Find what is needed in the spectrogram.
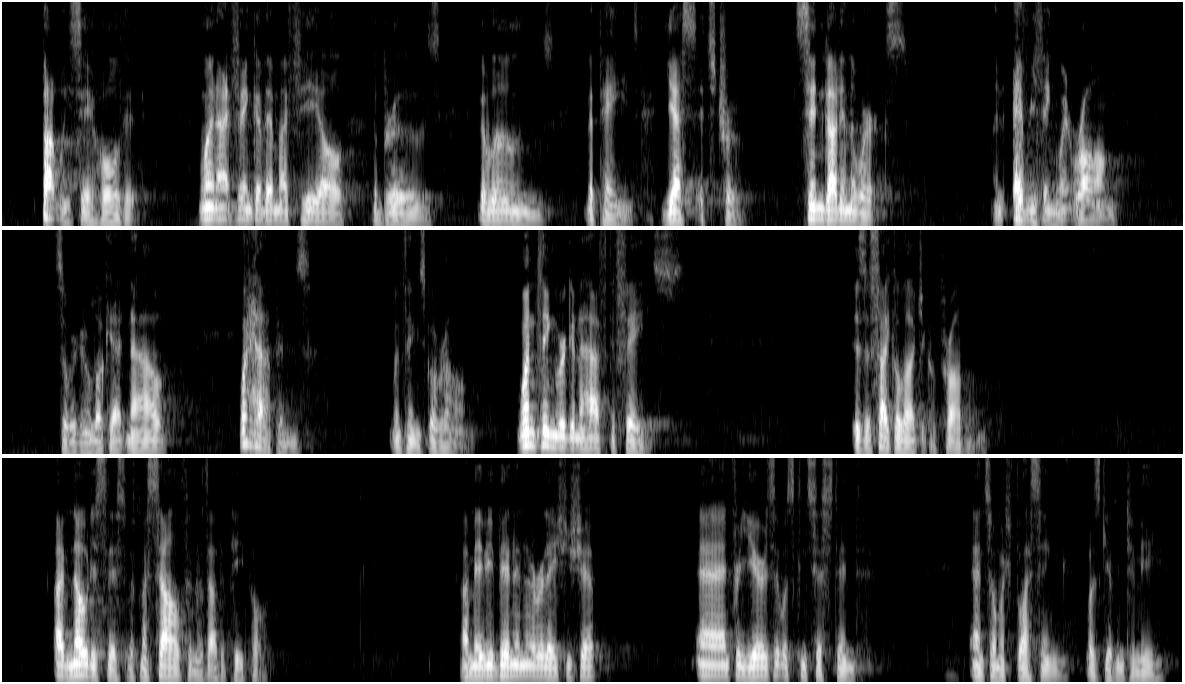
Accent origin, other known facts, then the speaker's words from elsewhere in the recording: Canada; also born or lived in Germany; I was born in Germany. And though I was very young when we emigrated to Canada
